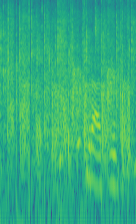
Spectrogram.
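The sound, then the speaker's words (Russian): An audience at a public conversation event gives a loud, enthusiastic round of applause. Sharp, dense claps run throughout, and voices briefly rise over them near the end. “много людей, которые сейчас бурными аплодисментами продемонстрируют, что они здесь.”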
